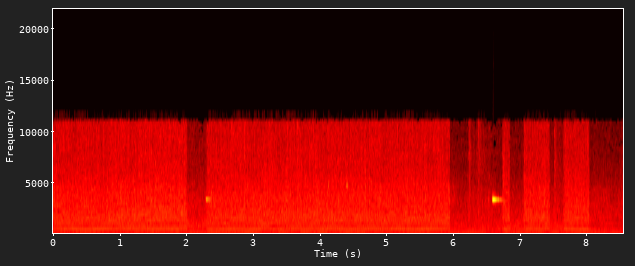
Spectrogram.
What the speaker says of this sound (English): I always love the sound of Mustangs,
